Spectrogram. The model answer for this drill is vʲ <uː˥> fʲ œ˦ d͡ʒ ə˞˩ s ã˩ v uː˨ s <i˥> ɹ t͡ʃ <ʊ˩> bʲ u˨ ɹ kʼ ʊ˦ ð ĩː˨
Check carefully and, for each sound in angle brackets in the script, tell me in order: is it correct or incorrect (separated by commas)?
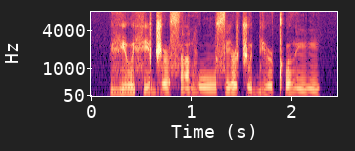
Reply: correct, correct, incorrect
